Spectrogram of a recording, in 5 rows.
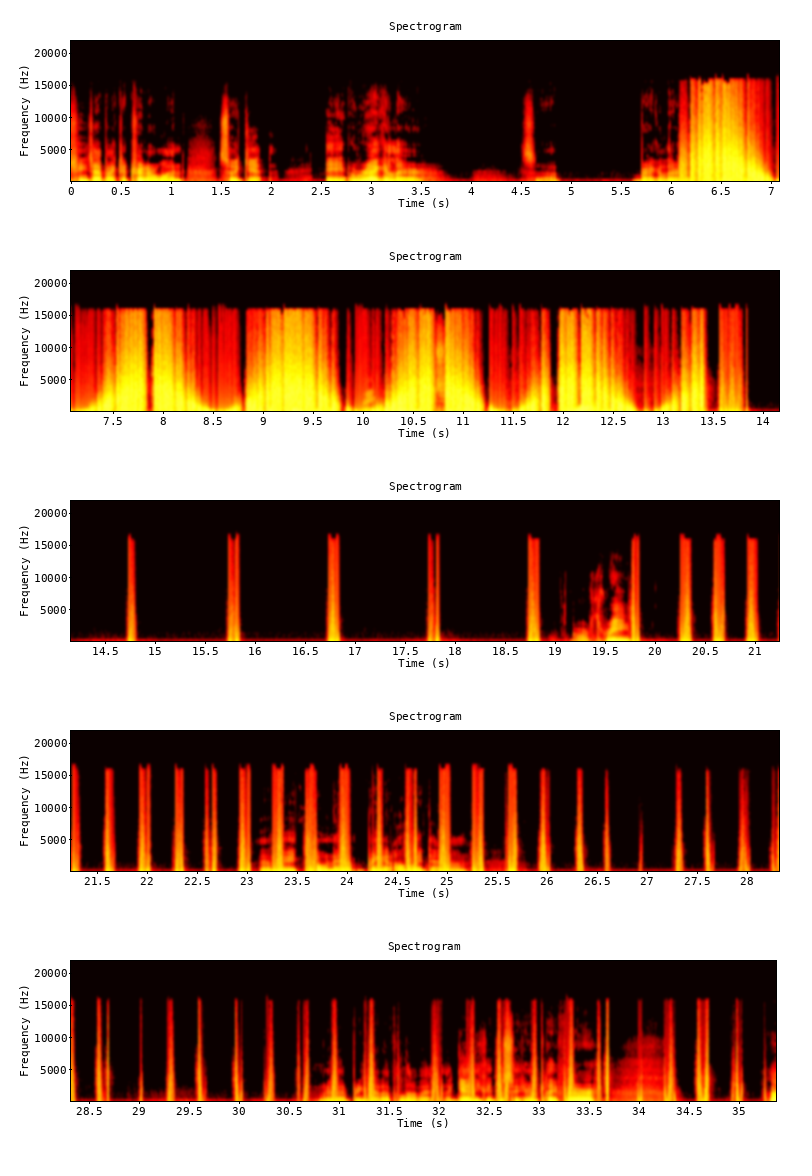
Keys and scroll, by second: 2.7 super+l, 2.9 super+Return, 5.9 super+Return, 13.3 super+Return, 19.7 super+3, 19.9 super+Return, 25.6 super+i, 25.7 super+Return, 32.4 super+4, 32.6 super+Return.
